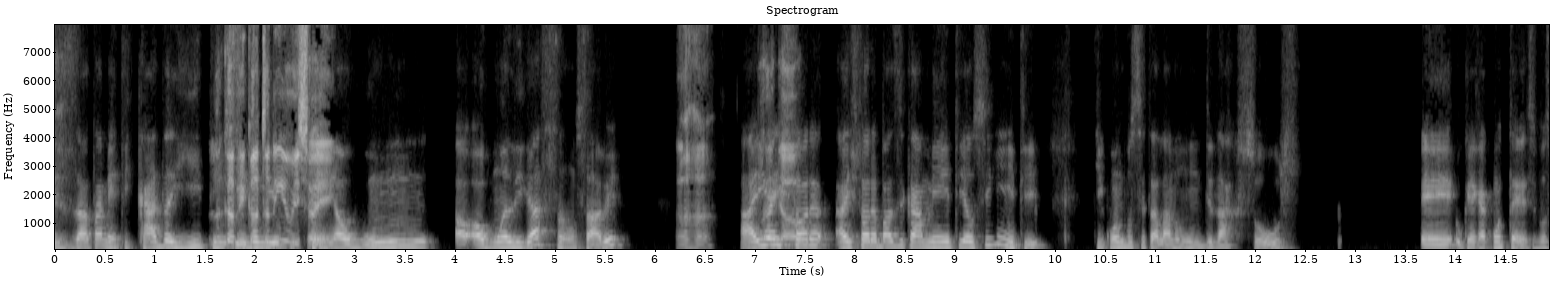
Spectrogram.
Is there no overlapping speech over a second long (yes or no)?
no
